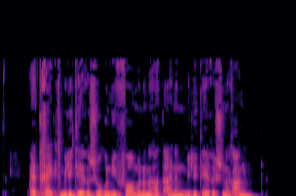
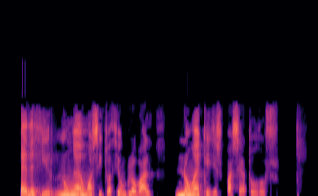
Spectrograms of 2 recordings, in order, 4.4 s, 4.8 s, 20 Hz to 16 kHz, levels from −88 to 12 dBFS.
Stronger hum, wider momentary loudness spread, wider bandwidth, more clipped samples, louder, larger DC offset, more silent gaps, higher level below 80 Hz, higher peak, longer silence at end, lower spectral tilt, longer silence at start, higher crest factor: neither; second, 5 LU vs 15 LU; first, 11.5 kHz vs 7.6 kHz; neither; second, -25 LUFS vs -15 LUFS; neither; second, none vs 2.48-2.62 s, 3.35-3.39 s; first, -60 dBFS vs -66 dBFS; second, -8 dBFS vs 0 dBFS; about the same, 0.65 s vs 0.65 s; first, -6 dB/octave vs -4 dB/octave; first, 0.45 s vs 0.3 s; about the same, 18 dB vs 16 dB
